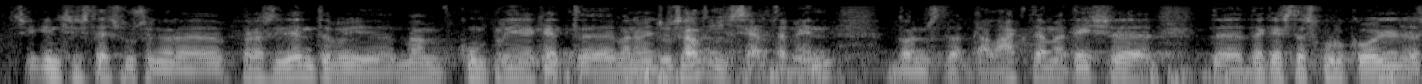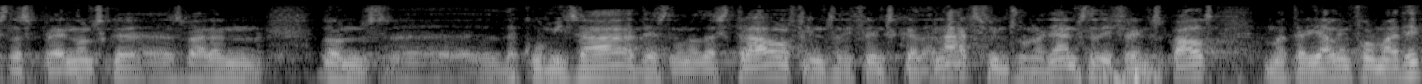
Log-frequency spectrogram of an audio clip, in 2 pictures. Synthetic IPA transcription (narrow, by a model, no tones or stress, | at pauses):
siinsist̪ɛʃusəɲoɾəpɾəziðent̪əβujbamkumpliəkɛt̪ːmənəmensuis̬jalˠisɛɾt̪əmen | d̪ɔnzd̪əd̪əlak̚t̪əmət̪eʃəd̪əd̪əkɛst̪əskuɾkoʎəzðəspɾɛnd̪ɔnskəːzβaɾən | d̪ɔnzðəkumizad̪ezðunəðəst̪ɾalˠfinzəðifəɾenskəðənasfinzunəʎanzðəðifəɾenspalˠs | mət̪əɾialˠiɱfuɾmat̪ik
